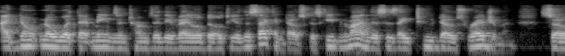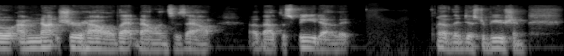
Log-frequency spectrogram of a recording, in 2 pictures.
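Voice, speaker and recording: Here is a man with a plain, everyday voice at medium pitch. He talks at a fairly quick pace with ordinary pitch variation. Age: 60s. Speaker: economist. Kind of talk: webinar presentation. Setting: webinar.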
